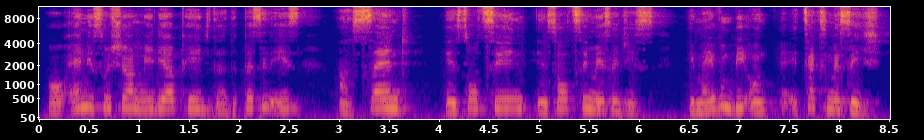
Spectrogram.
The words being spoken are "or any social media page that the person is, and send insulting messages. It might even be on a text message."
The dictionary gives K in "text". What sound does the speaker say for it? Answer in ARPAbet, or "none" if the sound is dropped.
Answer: K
